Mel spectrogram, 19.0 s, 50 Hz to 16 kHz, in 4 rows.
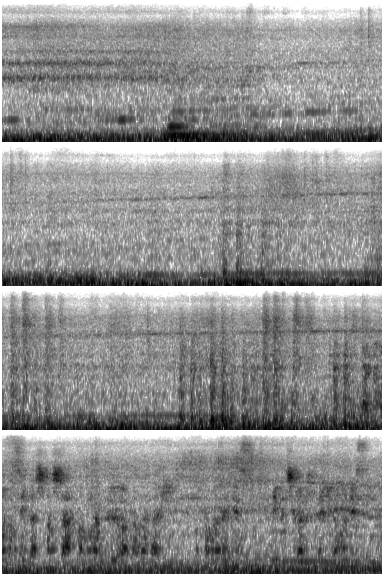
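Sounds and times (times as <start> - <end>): train wheels rumbling on rail: 4.2 - 19.0.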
